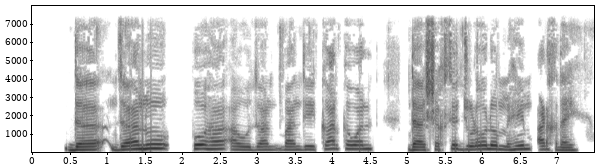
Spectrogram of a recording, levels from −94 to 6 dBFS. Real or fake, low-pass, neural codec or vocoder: real; 7.2 kHz; none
